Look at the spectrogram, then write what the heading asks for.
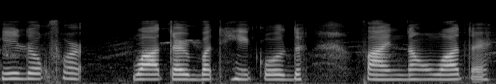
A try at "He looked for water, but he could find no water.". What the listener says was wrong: She said look instead of looked, and again cold instead of could.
